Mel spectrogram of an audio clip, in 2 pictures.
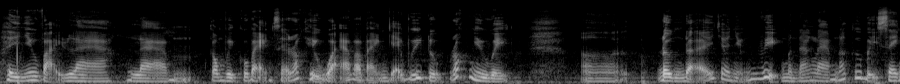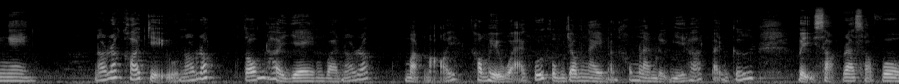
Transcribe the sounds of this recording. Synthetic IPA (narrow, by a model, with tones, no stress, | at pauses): t̪ʰi˨˩ɲɨ˧və̰˧˨jlaː˨˩laː˨˩kə˧wŋ͡mvi˨˩əkːu˧˩əɓa̰ː˧˨nsɛ̰˧˥zə˦˥t̚hḭ˧˨wkwaː˧˩vaː˨˩ɓa̰ː˧˨nza̰ː˧˩jkwi˦˥t̚ɗɨ˨˩ək̚zə˦˥t̚ɲi˨˩əwvi˨˩ək̚ | ʔəː˨˩ɗɨ˨˩ŋɗe˧˩t͡ɕɔ˧ɲɨ̰˧˥ŋvi˨˩ək̚mï˨˩ŋ̟ɗaː˧ŋlaː˨˩mnɔ˨˦kɨ˨˦ɓḭ˧˨sɛ˧ŋːaː˧ŋ | nɔ˨˦zə˦˥t̚xɔ˨˦t͡ɕḭ˧˨əwnɔ˨˦zə˦˥t̚ | t̪o˨˦nt̪ʰəː˨˩jzaː˧nvaː˨˩nɔ˨˦zə˦˥t̚ | mə̰ː˨˩t̚mɔ̰˧˥jxə˧wŋ͡mhḭ˧˨əwkwaː˧˩ku˨˦əjkʊ˨˩ŋ͡mt͡ɕɔ˧wŋ͡mŋa˨˩jɓa̰ː˧˨nxə˧wŋ͡mlaː˨˩mɗɨ˨˩ək̚zi˨˩ɦe˦˥t̚ɓa̰ː˧˨nkɨ˨˦ | ɓḭ˧˨sa˨˩wk͡p̚zaː˧sɔ˨˩wp̚vo˧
